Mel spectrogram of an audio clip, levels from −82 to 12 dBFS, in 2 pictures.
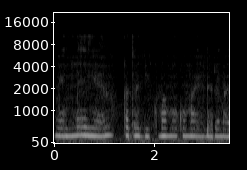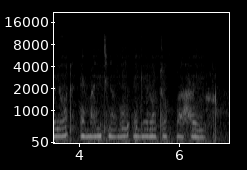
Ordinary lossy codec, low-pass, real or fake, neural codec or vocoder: none; 10.8 kHz; fake; codec, 24 kHz, 3 kbps, HILCodec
